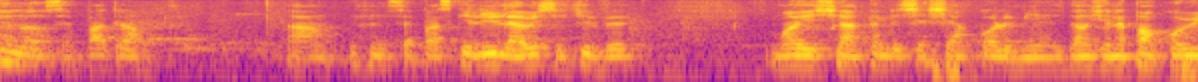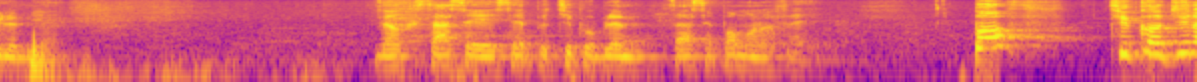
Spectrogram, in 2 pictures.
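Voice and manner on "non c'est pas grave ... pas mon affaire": calm shrug-off. Acted. Acting calm when insulted.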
